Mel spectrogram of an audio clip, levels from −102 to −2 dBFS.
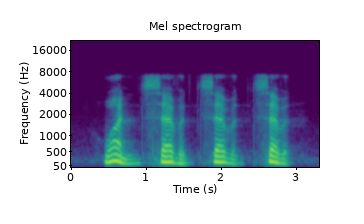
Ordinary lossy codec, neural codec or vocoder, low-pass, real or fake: none; none; 7.2 kHz; real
